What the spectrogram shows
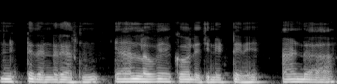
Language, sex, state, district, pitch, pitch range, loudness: Tulu, male, Karnataka, Dakshina Kannada, 115 Hz, 110-125 Hz, -14 LUFS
